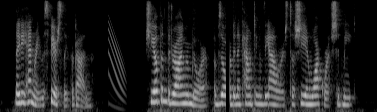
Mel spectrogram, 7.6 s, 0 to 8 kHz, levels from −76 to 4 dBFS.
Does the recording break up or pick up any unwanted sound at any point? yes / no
yes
